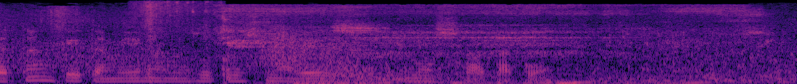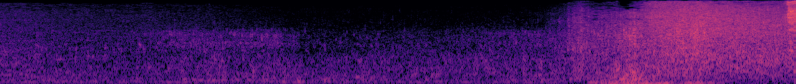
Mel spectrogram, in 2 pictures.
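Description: Water gurgles and bubbles in a muffled underwater hush.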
